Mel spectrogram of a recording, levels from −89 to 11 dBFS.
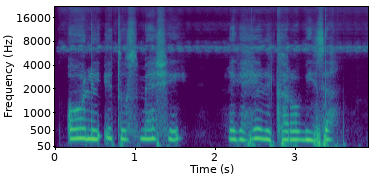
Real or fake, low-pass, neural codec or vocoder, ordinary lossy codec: fake; none; vocoder, 44.1 kHz, 128 mel bands, Pupu-Vocoder; none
